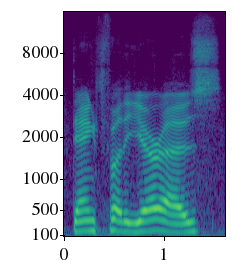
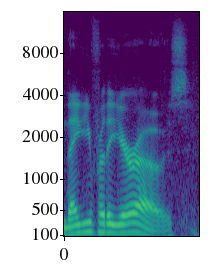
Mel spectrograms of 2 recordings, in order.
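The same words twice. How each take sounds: First: A slow, higher, half-hearted European accent; clumsy mock European accent; attempted European accent. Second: Said in the usual way. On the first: Shown as a demonstration. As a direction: try a European accent on thanks, slowly. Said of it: "oh, dude, I can't do an accent". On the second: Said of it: "I can't do an accent".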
